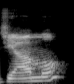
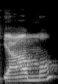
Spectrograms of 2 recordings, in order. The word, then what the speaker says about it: llamo: different per region um the way I say it is a little bit more like a je and Y combination like made llamo some places will say me llamo like a yeah like a why sound in English some places I'm pretty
